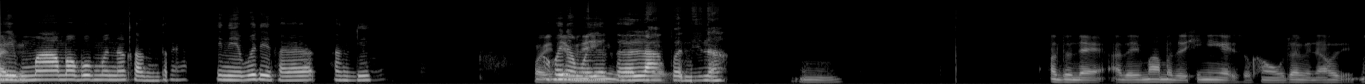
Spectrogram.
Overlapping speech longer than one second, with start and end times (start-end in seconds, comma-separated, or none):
5.4-6.9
